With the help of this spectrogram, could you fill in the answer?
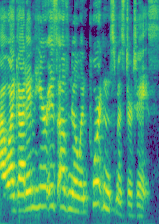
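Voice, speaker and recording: In a put-on character voice, raspy and fairly high-pitched, the speaker goes at a moderate pace. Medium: stage play. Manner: suave, mocking.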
